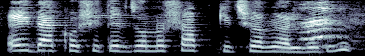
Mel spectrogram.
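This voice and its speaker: High-pitched mom doing sing-song baby talk to her kid, phone vlog at home. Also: steady tone, a little slow. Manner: playful, coaxing baby talk. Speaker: vlogger mother. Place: home bedroom at night.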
